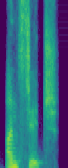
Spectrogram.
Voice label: "unstitch", Indian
